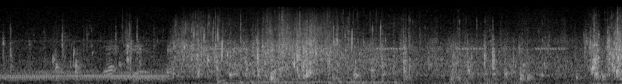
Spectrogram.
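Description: A hooked smallmouth bass splashing and thrashing at the surface beside the boat, the splashing starting about two seconds in, with a low steady hum before it.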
